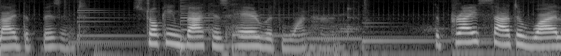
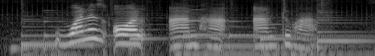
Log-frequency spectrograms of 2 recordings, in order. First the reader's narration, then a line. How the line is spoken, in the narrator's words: said the priest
